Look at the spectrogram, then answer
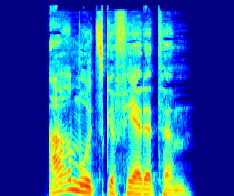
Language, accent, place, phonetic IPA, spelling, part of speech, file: German, Germany, Berlin, [ˈaʁmuːt͡sɡəˌfɛːɐ̯dətəm], armutsgefährdetem, adjective, De-armutsgefährdetem.ogg
- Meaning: strong dative masculine/neuter singular of armutsgefährdet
